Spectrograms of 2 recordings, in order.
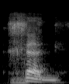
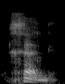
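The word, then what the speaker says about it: חג: It would be written as Hajj, but the modern day Jew would pronounce this as Chag. Chag.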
